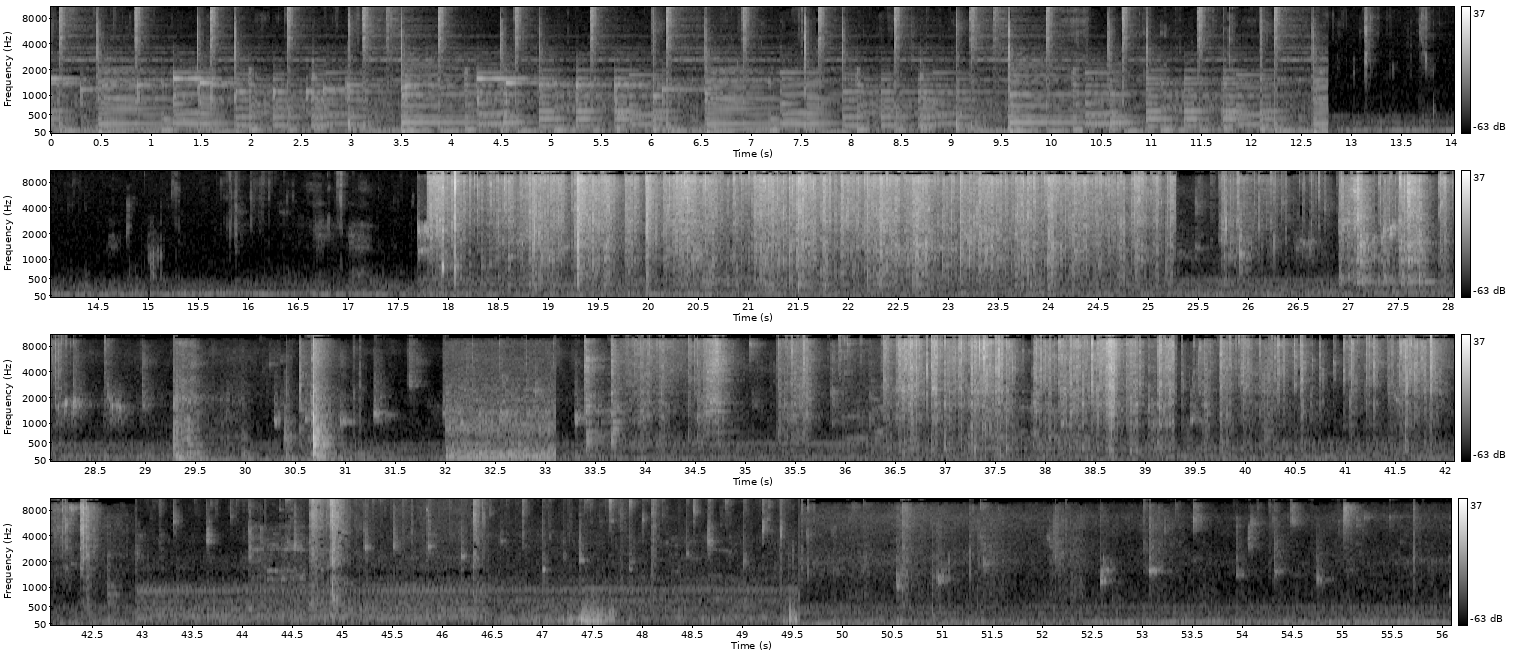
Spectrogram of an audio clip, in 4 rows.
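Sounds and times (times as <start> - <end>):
aluminium foil crinkling: 17.7 - 28.3, 33.6 - 42.8.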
